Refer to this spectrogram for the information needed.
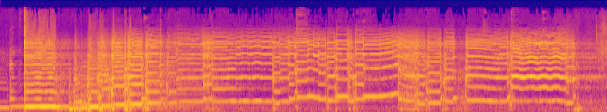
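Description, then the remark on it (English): An electric guitar played through a Burnley distortion pedal plays a sustained, saturated riff alone, with thick fuzzy harmonics, bending notes and a loud, steady attack throughout, no voices present. “And the Burnley.”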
